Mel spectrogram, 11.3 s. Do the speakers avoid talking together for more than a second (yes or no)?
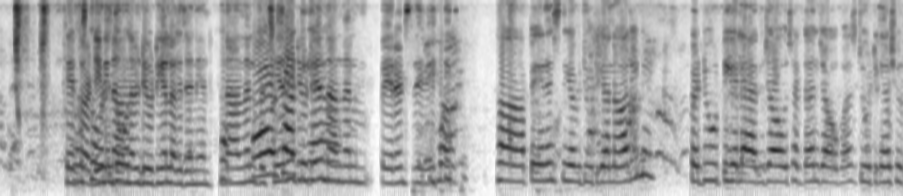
no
